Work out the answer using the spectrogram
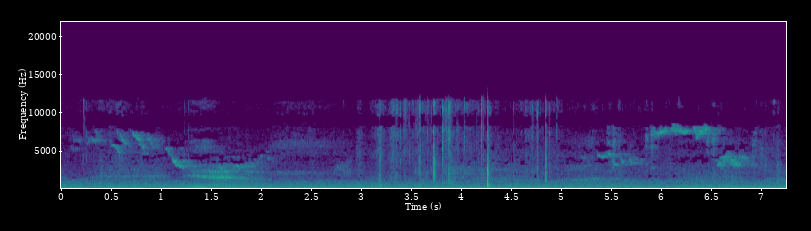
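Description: Birds chirping in short high calls, once near the start and again about six seconds in, over a steady low outdoor background hum, with a few light clicks, the sharpest about four seconds in.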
